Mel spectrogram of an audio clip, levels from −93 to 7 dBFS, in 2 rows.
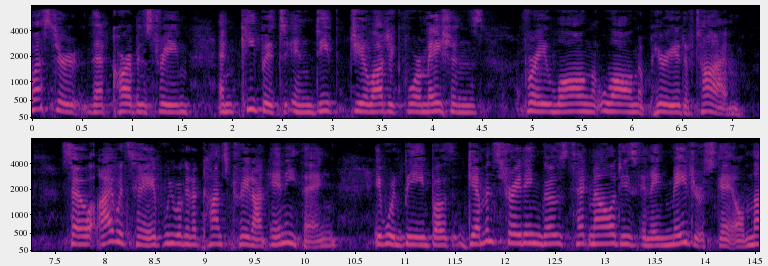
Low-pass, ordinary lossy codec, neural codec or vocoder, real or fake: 7.2 kHz; MP3, 32 kbps; codec, 16 kHz, 4.8 kbps, FACodec; fake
